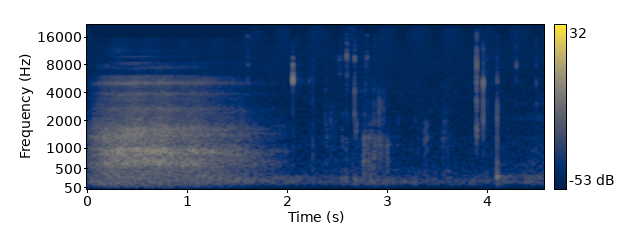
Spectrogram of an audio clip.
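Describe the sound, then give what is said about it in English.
A long exhaled breath during a guided breathing exercise: a steady, airy whoosh that swells briefly, then fades over about two seconds, followed by a few faint clicks. “So let's take a deep breath in through the nose. Exhale completely.”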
